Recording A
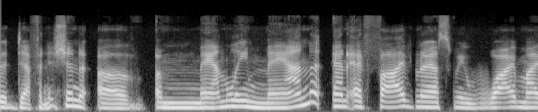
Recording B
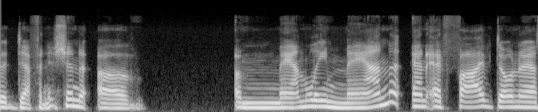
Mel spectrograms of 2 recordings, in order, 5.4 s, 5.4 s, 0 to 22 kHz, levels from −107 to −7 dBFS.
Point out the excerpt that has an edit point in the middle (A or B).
A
